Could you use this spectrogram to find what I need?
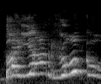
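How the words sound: It is yelled loudly in panic.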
